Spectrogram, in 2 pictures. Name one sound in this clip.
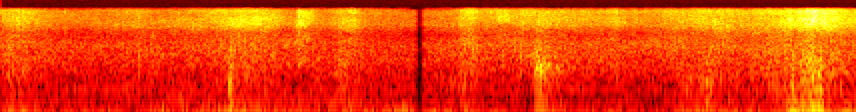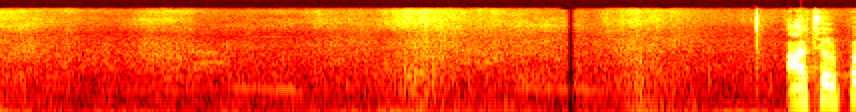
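Cloth rustles and swishes as it is unfolded and shaken out.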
